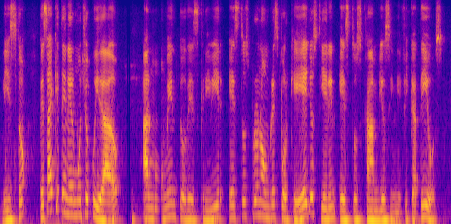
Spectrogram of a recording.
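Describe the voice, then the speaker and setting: Man, fairly high voice, English teacher, online class, chatty, joking with students. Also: lively intonation, a little slow, a bit bright. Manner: chatty, jokey, calls on students by name.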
